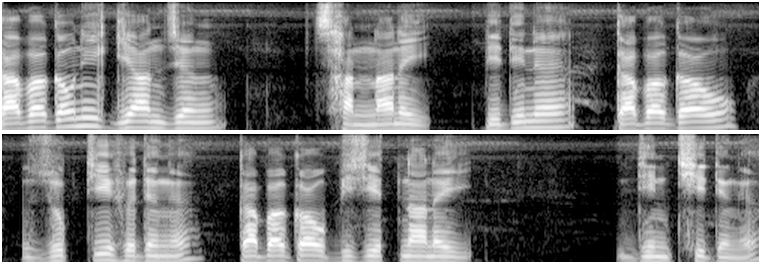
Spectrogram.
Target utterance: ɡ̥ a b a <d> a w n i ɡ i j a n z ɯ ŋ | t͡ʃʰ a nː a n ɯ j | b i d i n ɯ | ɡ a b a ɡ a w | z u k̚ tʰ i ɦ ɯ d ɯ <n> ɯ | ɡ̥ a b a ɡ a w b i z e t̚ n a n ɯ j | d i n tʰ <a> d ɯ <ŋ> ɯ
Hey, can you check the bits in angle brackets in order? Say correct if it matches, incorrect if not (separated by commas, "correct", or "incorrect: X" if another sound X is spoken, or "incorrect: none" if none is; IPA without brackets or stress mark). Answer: incorrect: ɡ, incorrect: ŋ, incorrect: i, correct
